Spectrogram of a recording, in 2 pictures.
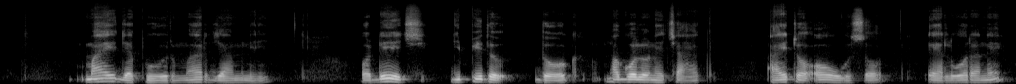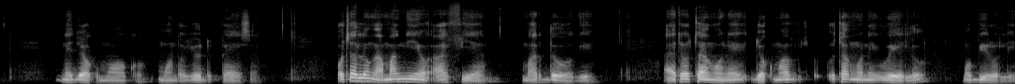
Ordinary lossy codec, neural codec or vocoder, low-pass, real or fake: none; codec, 44.1 kHz, 7.8 kbps, DAC; 19.8 kHz; fake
